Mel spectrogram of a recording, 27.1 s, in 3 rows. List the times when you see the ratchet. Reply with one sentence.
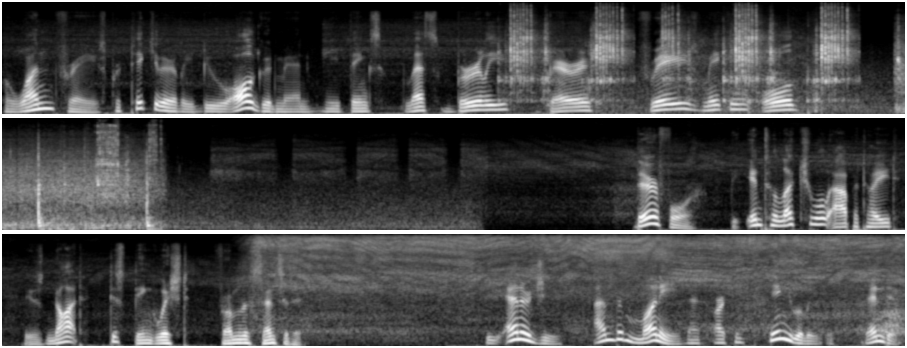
The ratchet can be heard from 5.0 to 10.7 s.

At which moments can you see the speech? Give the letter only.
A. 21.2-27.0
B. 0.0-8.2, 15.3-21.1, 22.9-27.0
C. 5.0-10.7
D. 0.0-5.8
B.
